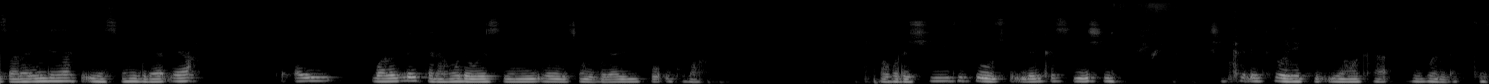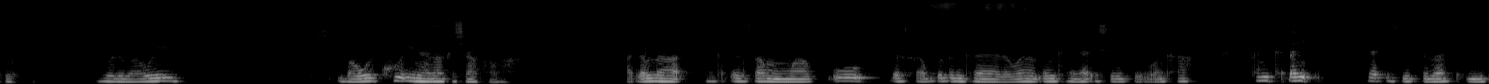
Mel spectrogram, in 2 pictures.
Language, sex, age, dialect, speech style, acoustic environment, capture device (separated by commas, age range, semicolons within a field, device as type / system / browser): Hausa, male, 25-34, Nigeria - Kano, happy; excited; focused, silence; nature, mobile / Linux / Chrome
